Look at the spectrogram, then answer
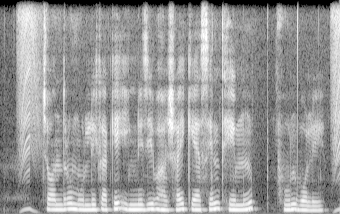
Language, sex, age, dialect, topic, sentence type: Bengali, female, 25-30, Northern/Varendri, agriculture, statement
